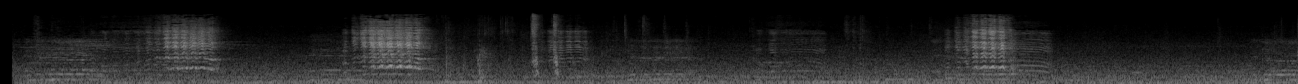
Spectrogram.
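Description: Teddy goats bleating three times: loud, wavering calls each under a second long, about two seconds in, about four seconds in and about ten seconds in. Quiet voices murmur in the gaps.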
